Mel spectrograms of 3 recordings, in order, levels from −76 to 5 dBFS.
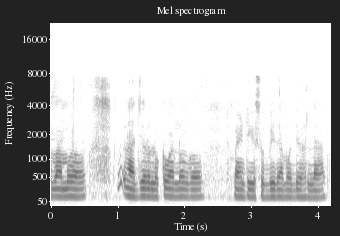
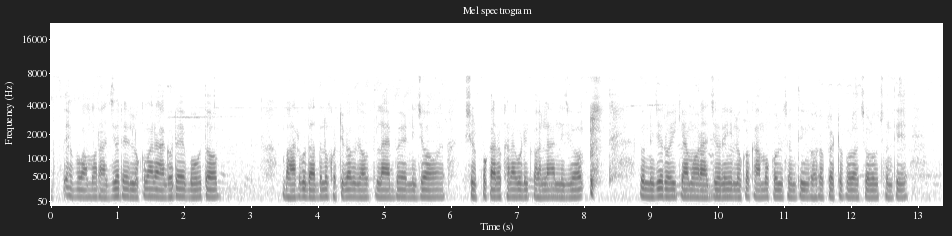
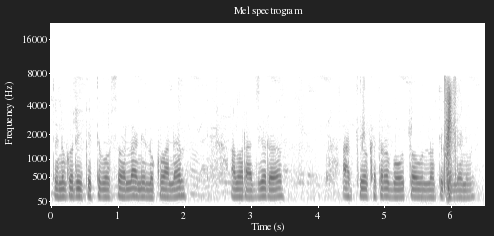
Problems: background sounds at intervals, background conversations at intervals, low volume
